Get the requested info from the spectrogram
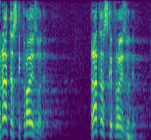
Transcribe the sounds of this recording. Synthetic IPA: ɾat̪aɾskepɾoizʋod̪e | ɾat̪aɾskepɾoizʋod̪e

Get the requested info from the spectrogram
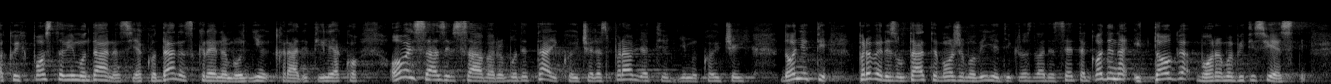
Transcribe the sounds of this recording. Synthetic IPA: ako̞ixpo̞st̪aʋimo̞d̪anasiako̞d̪anaskɾe̞ːne̞moɲixɾaːd̪it̪iiliako̞ | o̞ʋajsaːziʋsaːʋeɾobud̪e̞t̪aːjko̞jit͡ɕeɾaspɾaʋʎat̪ioɲimako̞jit͡ɕe̞jix | d̪o̞ɲe̞t̪i | pr̩ʋe̞ɾe̞zult̪aːt̪e̞mo̞ʒe̞mo̞ʋid̪je̞t̪ikɾo̞zd̪ʋaːd̪e̞se̞ːt̪ak̚ɡo̞d̪inaʔit̪o̞ɡamo̞ːɾamo̞bit̪isʋje̞sni

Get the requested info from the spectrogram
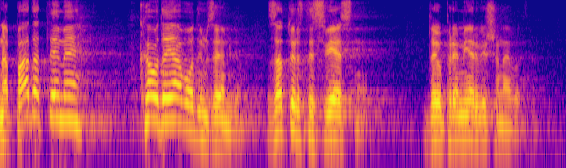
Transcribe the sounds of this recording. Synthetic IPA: napad̪at̪e̞mekao̞d̪ajaːʋo̞d̪imze̞mʎṵzat̪ojeɾst̪esʋje̞snḭ | d̪ajupɾemijeɾʋiʃeneʋod̪i̥

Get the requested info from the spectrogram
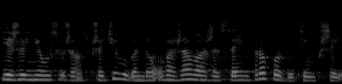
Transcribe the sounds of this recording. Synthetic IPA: jɛʐɛlʲiɲɛuswɘʂãspʂɛt͡ɕivubɛnd̪ɛ̃w̃ʔṵvaʐawaʐɛst̪ɛimpɾɔpɔzɘt̪sʲjɔ̃w̃pʂɘjɛ̰̃

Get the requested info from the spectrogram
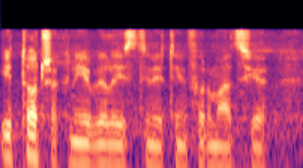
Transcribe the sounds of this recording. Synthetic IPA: it̪ot͡ʃaknijebiːloist̪init̪iinfo̞ɾmaːt̪sije

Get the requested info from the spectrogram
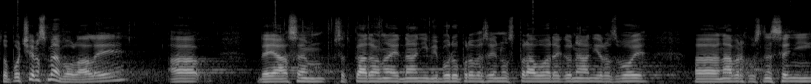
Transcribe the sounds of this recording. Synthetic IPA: t̪o̞po̞t͡ʃɛmsmɛvo̞lalɪ | ʔa | ɡdɛjaːsɛmpr̝̥ɛt̪̚klaːdalnajɛdnaːɲiːviːbo̞ɾupɾo̞vɛrɛjnowspɾaːvuaɾɛɡɪo̞naːlɲiːɾo̞zvo̞j | navr̩xusnɛsɛɲiː

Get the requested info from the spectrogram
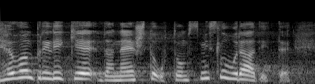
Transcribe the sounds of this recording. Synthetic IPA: eʋuʋampɾiːliked̪aneʃt̪o̞ut̪o̞ːmsmiːslˠuuɾaːd̪it̪e̞̰

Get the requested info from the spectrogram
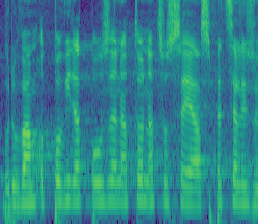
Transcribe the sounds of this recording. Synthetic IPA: buduvaːmʔo̞t̪̚po̞viːdat̪̚po̞wzɛnat̪o̞nat͡sosɛjaːspɛt͡sɪalɪzu

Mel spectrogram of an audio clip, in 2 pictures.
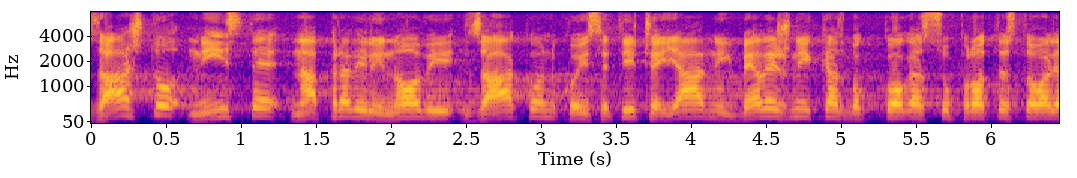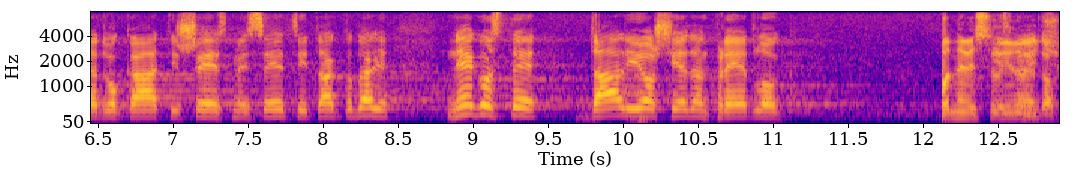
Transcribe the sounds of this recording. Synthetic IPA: zaʃt̪o̞niːst̪e̞napɾaʋilino̞ʋizaːko̞nko̞jise̞t̪iːt͡ʂe̞jaːʋniɣbe̞le̞ʒnikazbo̞ɡkːo̞ɡasupɾo̞t̪e̞st̪o̞ʋaliad̪ʋo̞kaːt̪iʃeːst̪mʲjeseːt̪siːt̪akod̪aʎe̞ne̞ɡo̞st̪e̞d̪aːlijo̞ʃjed̪anpɾeːd̪lˠo̞ɡ | pod̪neʋeselinod̪o

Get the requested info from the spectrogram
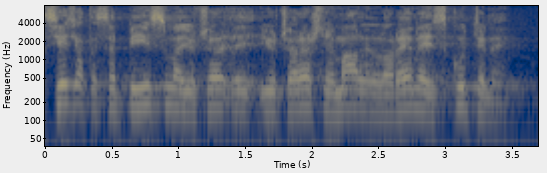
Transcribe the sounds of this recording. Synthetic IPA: sjet͡ɕat̪esepiːsmajuejut͡ʃeɾaʃɲemaːleloɾeːneiskut̪ine

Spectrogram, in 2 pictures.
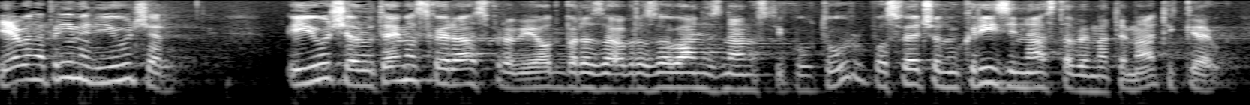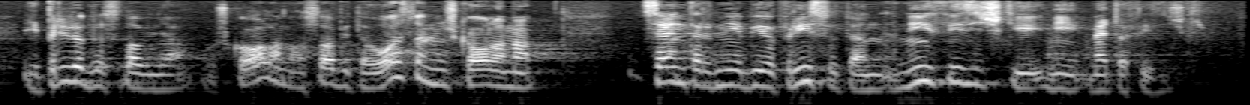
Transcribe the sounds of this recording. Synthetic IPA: ieʋo̞napɾiːmjeɾjut͡ʃeɾ | ijut͡ʃe̞ɾut̪e̞masko̞jɾaːspɾaʋio̞d̪bo̞ɾazaobɾazo̞ʋaːɲeznano̞st̪iːkult̪uːɾupo̞sʋeːt͡ʃanukɾiːzinaːst̪aʋe̞mat̪e̞ma̰t̪ike̞̰ | ipɾiːɾo̞d̪oslˠoʋʎauʃko̞ːlamaoso̞bit̪ouo̞snoʋnimʃko̞ːlama | t̪se̞nt̪aɾnije̞bio̞pɾisut̪anːifizit͡ʃkinime̞t̪afizit͡ʃki̥

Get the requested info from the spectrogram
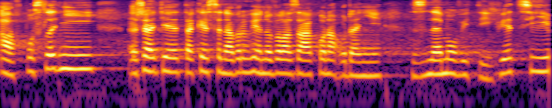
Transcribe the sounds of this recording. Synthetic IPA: ʔafpo̞slɛdɲiː | r̝aɟɛt̪akɛːsɛnavr̩ɦujɛno̞vɛlazaːko̞naʔo̞daɲɪ | znɛmovɪt̪iːxvjɛt͡siː

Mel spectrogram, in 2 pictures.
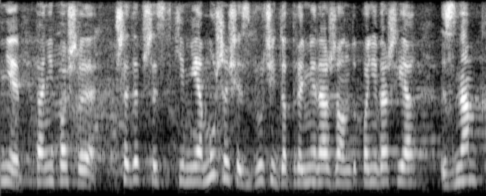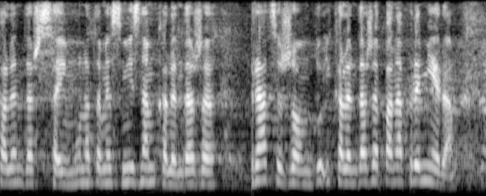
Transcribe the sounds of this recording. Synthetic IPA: ɲɛpaɲepɔɕlɛpʂɛd̪ɛfʂɘst̪kʲimjamuʂɛɕɛzvɾut͡ɕid͡ʑd̪ɔpɾɛmʲjɛɾaʐɔnd̪upɔɲɛvaʂja | znamkalɛnd̪aʂsɛjmunat̪ɔmʲjast̪ɲɛznamkalɛnd̪aʐa | pɾat̪sɘʐɔnd̪uikalɛnd̪aʐapanapɾɛmʲjɛɾa

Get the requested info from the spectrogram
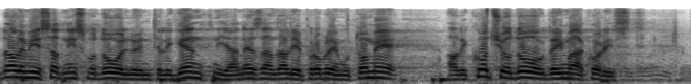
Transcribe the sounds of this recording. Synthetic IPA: d̪alimiːsad̪niːsmo̞d̪o̞ʋoːʎno̞int̪e̞liɡe̞nt̪nijane̞znaːmd̪alije̞pɾo̞ble̞ːmut̪o̞meː | aliko̞t͡ɕeo̞d̪o̞ʋo̞ːɡd̪aimaːko̞ɾiːst̪

